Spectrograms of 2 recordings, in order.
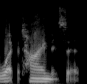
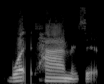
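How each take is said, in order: First: It is said with a general American vowel. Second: It is said with a Southern US vowel.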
